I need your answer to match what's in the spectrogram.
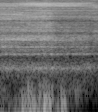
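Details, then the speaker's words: Chinese wastegate bench-tested with applied air pressure: a steady high hiss builds as pressure rises. The wastegate leaks before it opens. "All right, the China boy. Start adding pressure. As you can tell, you can hear it start leaking."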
